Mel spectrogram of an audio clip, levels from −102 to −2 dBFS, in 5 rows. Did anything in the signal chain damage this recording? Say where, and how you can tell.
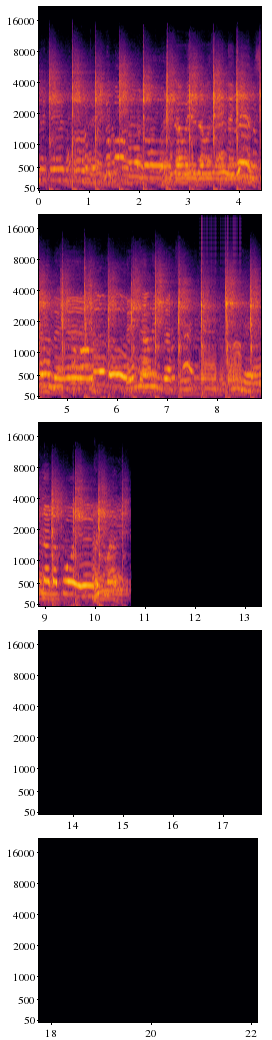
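Yes. From 7.63 to 8.49 s a buffer-stage block size mismatch (padded) adds an 86.1 Hz buzz and slows the audio to 0.938 speed with its timbre unchanged, which fits a 512-sample read. The waveform shows regular short gaps, and the spectrogram shows thin vertical stripes.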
